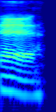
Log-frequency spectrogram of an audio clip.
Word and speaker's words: Ayr: Gail, I believe Gail it's pronounced Davidson. air.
